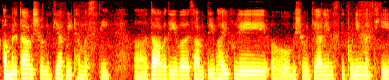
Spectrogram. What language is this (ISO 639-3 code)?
san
